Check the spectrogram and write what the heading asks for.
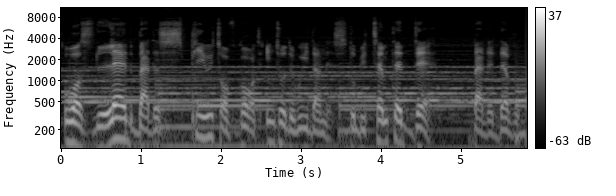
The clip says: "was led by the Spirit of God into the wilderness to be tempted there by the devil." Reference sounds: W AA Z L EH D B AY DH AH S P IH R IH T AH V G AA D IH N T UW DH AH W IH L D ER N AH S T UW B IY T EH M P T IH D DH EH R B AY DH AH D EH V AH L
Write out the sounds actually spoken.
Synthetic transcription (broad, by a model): W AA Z L EH D B AY DH AH S P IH R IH T AH V G AA D IH N T UW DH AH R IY D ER N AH S T UW B IY T EH M P T IH D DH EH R B AY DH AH D EH V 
